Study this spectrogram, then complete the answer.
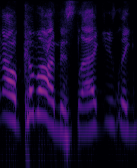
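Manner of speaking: high imitated nice-kid voice; pleading kid. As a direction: plead like a good-natured student.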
